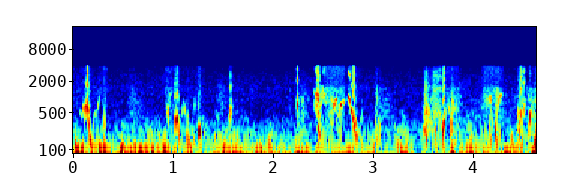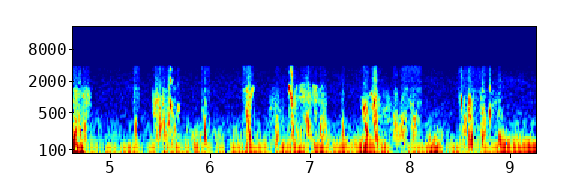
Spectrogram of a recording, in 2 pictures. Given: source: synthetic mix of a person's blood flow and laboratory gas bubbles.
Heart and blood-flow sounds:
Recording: Doppler ultrasound of blood flow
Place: subclavian vein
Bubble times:
0.00-0.34 s: bubbles
0.92-1.32 s: bubbles
1.56-1.62 s: bubbles
2.22-2.35 s: bubbles
2.40-2.90 s: bubbles
3.02-3.10 s: bubbles
3.48-3.86 s: bubbles
4.09-4.31 s: bubbles
4.38-4.82 s: bubbles
5.23-5.30 s: bubbles
5.42-5.71 s: bubbles
5.91-6.01 s: bubbles
6.33-6.46 s: bubbles
6.64-6.71 s: bubbles
6.76-7.18 s: bubbles
7.31-7.37 s: bubbles
7.49-7.72 s: bubbles
7.82-8.12 s: bubbles
8.47-8.84 s: bubbles
8.87-8.94 s: bubbles
From the record:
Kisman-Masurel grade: 242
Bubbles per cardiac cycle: several, 3 to 8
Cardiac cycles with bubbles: 100%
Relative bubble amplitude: moderate (0.250 to 0.450)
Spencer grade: 3 (all of the cardiac periods contain showers or single bubble signals, but not dominating or overriding the cardiac motion signals)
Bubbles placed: anywhere in the cardiac cycle

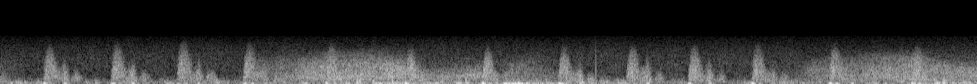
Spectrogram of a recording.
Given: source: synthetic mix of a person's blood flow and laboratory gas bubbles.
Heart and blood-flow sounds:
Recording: Doppler ultrasound of blood flow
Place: subclavian vein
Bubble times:
no bubbles
From the record:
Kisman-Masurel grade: 000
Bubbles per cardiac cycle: 0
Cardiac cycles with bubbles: 0%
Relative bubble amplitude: no bubbles discernible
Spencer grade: 0 (complete lack of bubble signals)

